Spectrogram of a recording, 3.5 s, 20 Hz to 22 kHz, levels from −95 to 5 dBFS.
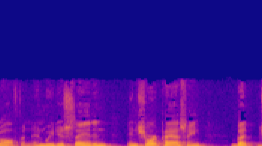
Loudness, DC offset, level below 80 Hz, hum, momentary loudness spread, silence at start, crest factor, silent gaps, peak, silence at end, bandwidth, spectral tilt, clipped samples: -23 LUFS; under 0.1%; -56 dBFS; none; 9 LU; 0 s; 18 dB; none; -4 dBFS; 0 s; 10 kHz; -7.5 dB/octave; under 0.1%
